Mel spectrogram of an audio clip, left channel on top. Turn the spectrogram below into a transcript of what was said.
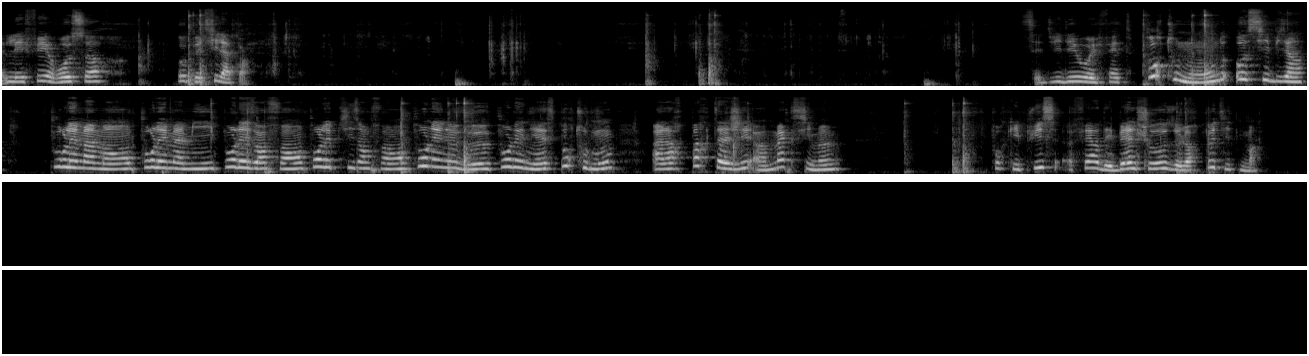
ressort au petit lapin. Cette vidéo est faite pour tout le monde, aussi bien pour les mamans, pour les mamies, pour les enfants, pour les petits-enfants, pour les neveux, pour les nièces, pour tout le monde. Alors partagez un maximum pour qu'ils puissent faire des belles choses de leurs petites mains.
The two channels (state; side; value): silent; right; digital silence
